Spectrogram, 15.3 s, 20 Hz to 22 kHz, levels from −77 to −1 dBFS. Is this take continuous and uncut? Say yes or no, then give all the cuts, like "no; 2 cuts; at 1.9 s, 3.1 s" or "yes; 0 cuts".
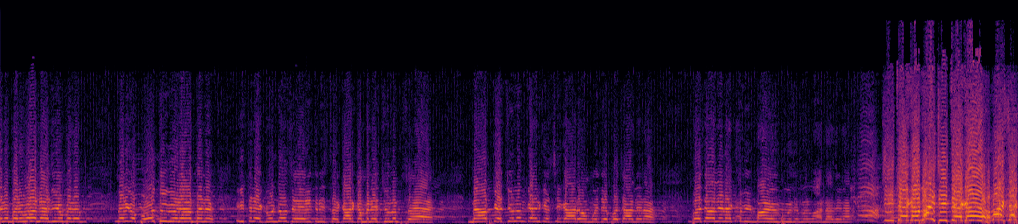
no; 1 cut; at 13.2 s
